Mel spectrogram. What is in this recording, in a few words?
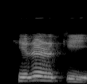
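"hierarki", Malay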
